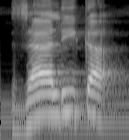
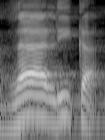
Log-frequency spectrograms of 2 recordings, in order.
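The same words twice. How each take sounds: First: The word begins with a buzzing 'z' sound. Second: The word begins with a soft 'dh' sound. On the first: The speaker calls it wrong. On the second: The speaker calls it right.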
